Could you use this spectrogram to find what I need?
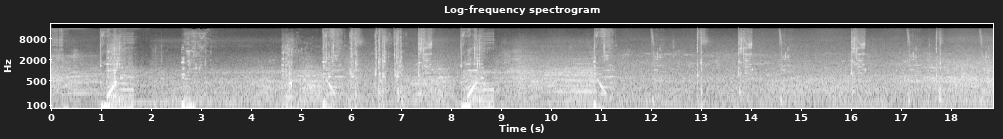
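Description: Soft interface clicks and whooshes sound now and then as menus open and close.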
